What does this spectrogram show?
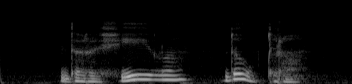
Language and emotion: Russian, sad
